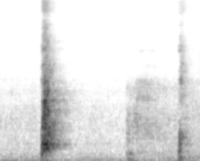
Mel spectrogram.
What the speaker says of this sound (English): the noise is starting to really rile up the dog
